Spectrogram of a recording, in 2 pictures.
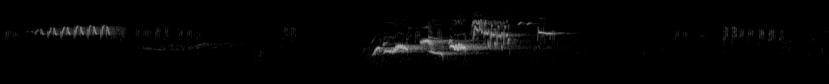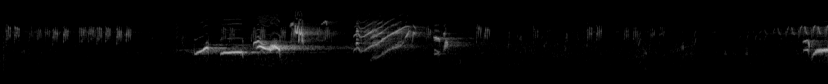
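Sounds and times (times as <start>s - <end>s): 
common blackbird song: 0.2s - 3.0s, 3.8s - 5.7s, 6.8s - 16.5s.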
